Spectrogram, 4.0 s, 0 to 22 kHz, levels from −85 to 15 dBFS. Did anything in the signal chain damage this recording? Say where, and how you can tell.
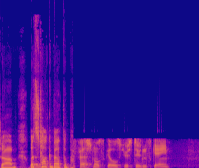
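Yes. At 1.45 s, right after "talk about the", the sound turns dull and boxy through to the end, likely because the input switched to a poorer device. The spectrogram shows content above 3.8 kHz cut off cleanly with no gap, a new noise floor roughly 30 dB down, and a waveform drop of about 5 dB.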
